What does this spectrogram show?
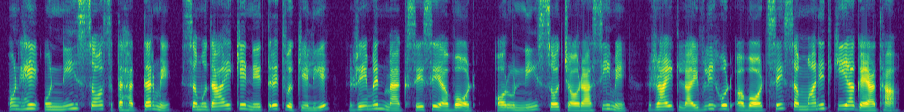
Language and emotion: Hindi, neutral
